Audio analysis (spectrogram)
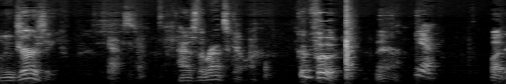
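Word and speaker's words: Rathskeller: Oh, the Ratskeller. Yes. In Dunellen. Yeah, the Ratskeller. R-A-T-H. It's pronounced rat, not wrath.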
